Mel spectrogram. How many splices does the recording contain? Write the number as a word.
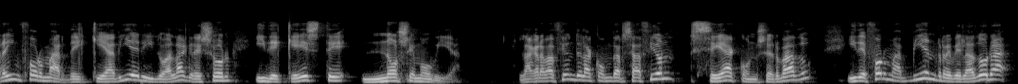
one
